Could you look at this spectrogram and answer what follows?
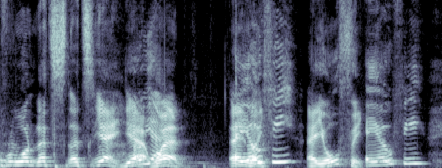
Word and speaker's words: Aoife: Aofi? Aofi. Aofi. Aoife. It's such a fabulous name, but yeah, Aofi.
